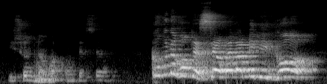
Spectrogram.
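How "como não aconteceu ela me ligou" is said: much higher and louder protest; loud high indignant protest; indignant disbelief. Retold or imitated. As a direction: protest that it really happened. Disbelieving reply to the rabbi.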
